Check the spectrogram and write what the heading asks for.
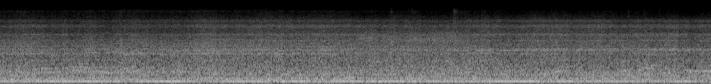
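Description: BTS Gold Line rubber-tyred automated people-mover train running along the elevated concrete guideway, a steady mechanical rolling noise with a constant low hum throughout.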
